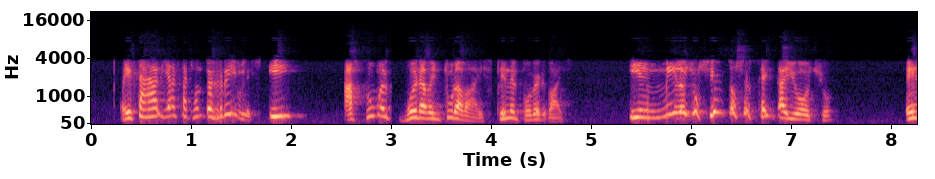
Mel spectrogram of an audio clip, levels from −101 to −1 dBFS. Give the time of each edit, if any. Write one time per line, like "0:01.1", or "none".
0:01.0
0:01.7
0:03.0
0:04.0
0:04.6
